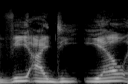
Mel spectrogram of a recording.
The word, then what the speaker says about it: Vidal: Think of it as a Videl as opposed to AL, and it helped me.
